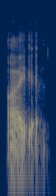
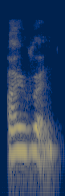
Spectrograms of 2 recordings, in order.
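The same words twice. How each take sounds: First: The R sound is left silent. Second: The R sound is clearly pronounced. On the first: The speaker calls it right. "what we call a silent R" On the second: The speaker calls it wrong. "because you're pronouncing the R"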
